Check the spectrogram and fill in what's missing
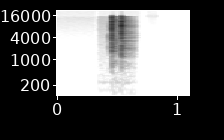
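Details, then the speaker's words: HeartSine Samaritan PAD 350P AED setup: the pad pack is inserted into the underside and slid to the back of the unit, giving a brief sharp double click as it locks into place; the device then powers up and self-tests. "insert the pad pack into the underside of the PA d slide it all the way to the back of the unit until you hear the pad pack click into place"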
